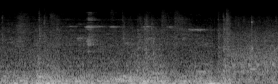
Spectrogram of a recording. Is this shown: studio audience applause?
no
